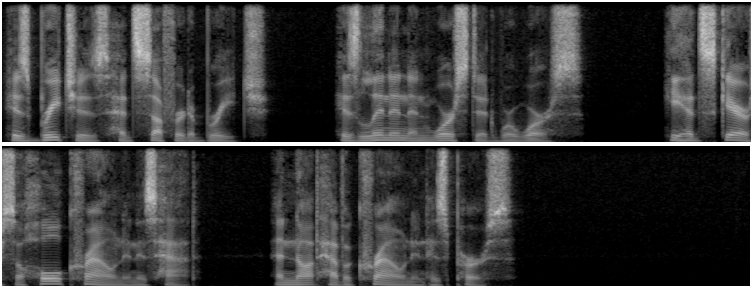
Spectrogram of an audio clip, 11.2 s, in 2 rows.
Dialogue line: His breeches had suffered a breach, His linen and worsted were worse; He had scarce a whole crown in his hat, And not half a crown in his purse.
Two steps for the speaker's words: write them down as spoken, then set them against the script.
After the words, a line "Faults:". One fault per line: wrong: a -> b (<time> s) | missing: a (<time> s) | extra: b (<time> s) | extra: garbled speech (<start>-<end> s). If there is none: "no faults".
His breeches had suffered a breach, His linen and worsted were worse; He had scarce a whole crown in his hat, And not have a crown in his purse.
Faults:
wrong: half -> have (8.0 s)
